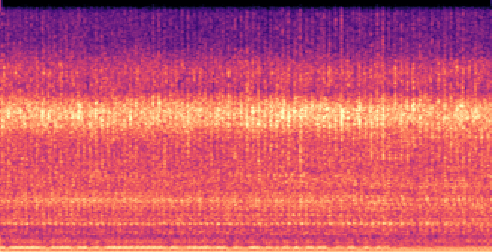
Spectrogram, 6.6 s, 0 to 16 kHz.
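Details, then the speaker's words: 2020 BMW S1000RR true cold start next day, unstarted since, after two coils replaced under warranty, stock software 2200820, no flash: steady inline-four idle, deep rumble, slightly lumpy from cold, no knocks or misfires; owner says stock cold start kind of sucks; normal. "And it's obviously the cold start, regardless of what software you have, it does kind of suck. It's not really how it should be, but that's why we have flashes available."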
